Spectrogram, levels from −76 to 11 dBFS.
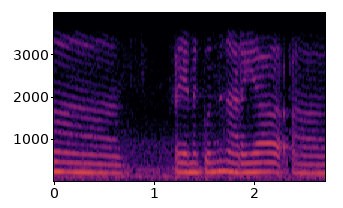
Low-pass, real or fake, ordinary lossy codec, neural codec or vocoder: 3.6 kHz; real; AAC, 24 kbps; none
